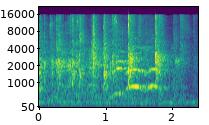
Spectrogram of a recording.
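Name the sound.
audience clapping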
